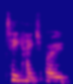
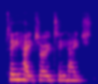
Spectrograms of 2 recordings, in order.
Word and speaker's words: Thoth: So he channels, I can never say his name, but it's Thoth, Thoth. How do you pronounce it? Not like Thor, Thoth.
